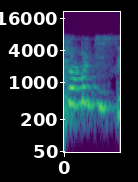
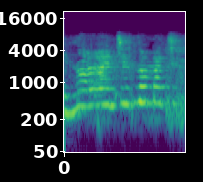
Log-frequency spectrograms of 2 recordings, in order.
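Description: First: No manches dropped soft, still high; fading giddy gasp. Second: No manches said high and breathless-excited; giddy schoolgirl gasp. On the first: Teen girl trailing off about her crush, soft high sigh. Retelling giddy schoolgirl reaction. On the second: Teen girl gushing over her crush, high excited squeal. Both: Retold or imitated.

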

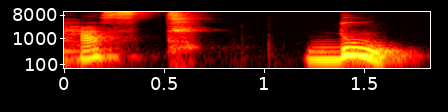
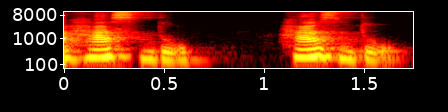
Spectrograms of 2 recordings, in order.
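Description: First: Hast du slowly, with a released T before du; T pronounced. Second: Hast du run together as "has-du"; T dropped. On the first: Teacher showing slow reading, hast du with T sounded. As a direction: say "hast", pause, then "du". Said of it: "a gente pronuncia o T". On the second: Teacher modelling natural speech, hast du with silent T. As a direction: link "hast du" without the T. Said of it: "A gente não fala o T". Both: Shown as a demonstration.

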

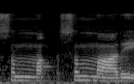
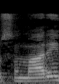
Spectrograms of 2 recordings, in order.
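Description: First: Right take, tight mm in ਸੰਮਾਰੇ; ਸੰਮਾਰੇ with doubled m. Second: Wrong take, loose m in ਸਮਾਰੇ; ਸਮਾਰੇ with single m. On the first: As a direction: model ਸੰਮਾਰੇ with the m held. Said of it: "ਇਸ ਤਰ੍ਹਾਂ ਉਚਾਰਨ ਕਰਨਾ". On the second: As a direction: show ਸਮਾਰੇ without the tippi. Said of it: "ਇਸ ਨੂੰ ਸਮਾਰੇ ਨਹੀਂ ਕਹਿਣਾ". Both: Shown as a demonstration.

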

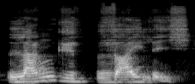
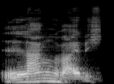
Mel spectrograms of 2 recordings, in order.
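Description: First: Langweilig said with a hard G after the n; wrong pronunciation. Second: Langweilig with silent G, just a nasal ng; correct pronunciation. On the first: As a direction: say langweilig with the g clearly sounded. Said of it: "A gente não fala lang". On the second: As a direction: say langweilig with no g sound after the ng. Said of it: "Então a gente fala lang". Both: Shown as a demonstration.

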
